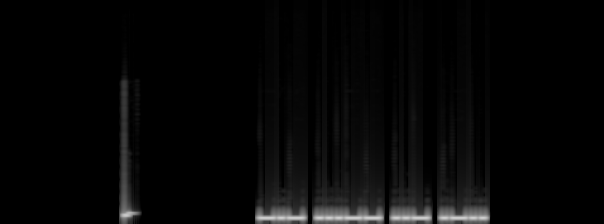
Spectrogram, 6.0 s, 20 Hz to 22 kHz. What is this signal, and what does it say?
Morse code, heard as a keyed tone, about 25 wpm, 700 Hz. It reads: K3UL
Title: Easy Call Signs - 25wpm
